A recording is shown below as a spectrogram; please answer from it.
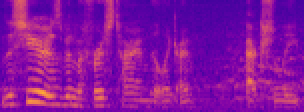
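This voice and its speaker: A woman's voice: fairly low pitch, expressive, normal speed, pushed and bright, rough recording. A teenage girl, a student actor, reflecting casually in an interview in a hesitant, informal way. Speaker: high school student actor. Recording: faint background noise.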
